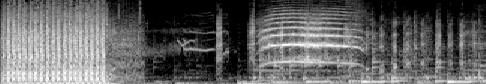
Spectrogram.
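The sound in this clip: Gunfire follows a commander's order to aim and fire: a loud, dense, rapid rattle of shots lasting about a second and a half, then quieter, scattered sounds afterward.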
